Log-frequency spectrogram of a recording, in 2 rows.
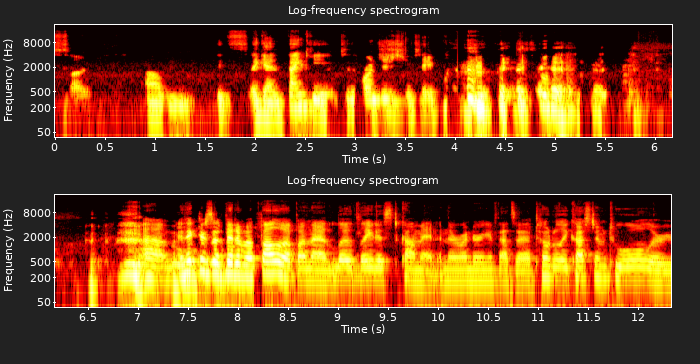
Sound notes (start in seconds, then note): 3.8 laughs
